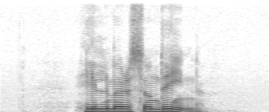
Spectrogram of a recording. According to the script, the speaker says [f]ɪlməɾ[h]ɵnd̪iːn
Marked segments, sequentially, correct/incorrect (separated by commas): incorrect, incorrect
